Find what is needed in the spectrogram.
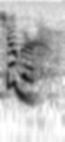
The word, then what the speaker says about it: sugar: Now, back to that first question who wants you to name two common words in the English language that begin with S-U, but which are pronounced as if they started with S-H. – Well, there's sugar.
